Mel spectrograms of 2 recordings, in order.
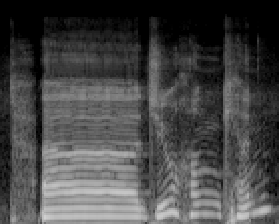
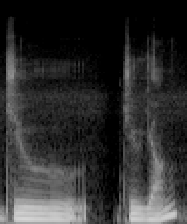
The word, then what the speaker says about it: Ju Young: Ju Hung Kim? Is that how I said that? I think it might be Ju Young. Ju Young. Oh, yeah. H is silent.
